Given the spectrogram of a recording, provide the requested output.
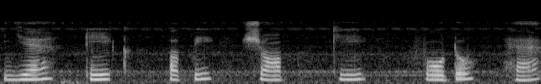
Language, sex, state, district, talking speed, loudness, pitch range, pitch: Hindi, female, Punjab, Fazilka, 80 wpm, -19 LUFS, 215-245 Hz, 225 Hz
